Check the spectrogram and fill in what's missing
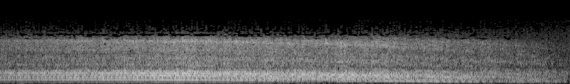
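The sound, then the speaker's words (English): The Green Hornet's sleek black car idles steadily with a low, even rumble and hum as it is guided to the court outside Conway's study, swelling slightly and then easing off near the end. No voices are heard. “With this as his plan, he guided the sleek black beauty to the court outside Conway's study.”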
